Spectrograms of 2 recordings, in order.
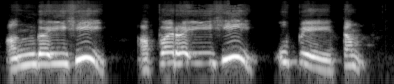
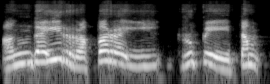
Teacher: Sandhi is that where we closely pronounce the sounds and the sound transforms itself. So visarga, which is pronounced when the two words are separately pronounced, here when we are closely denoting it, it becomes ra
